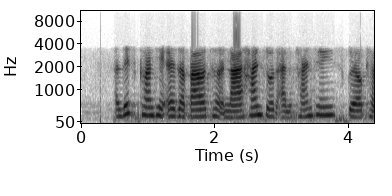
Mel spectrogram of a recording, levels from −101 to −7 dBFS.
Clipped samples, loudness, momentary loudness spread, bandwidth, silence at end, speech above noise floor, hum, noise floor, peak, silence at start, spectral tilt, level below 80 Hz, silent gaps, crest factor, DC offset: under 0.1%; -17 LUFS; 11 LU; 10 kHz; 0 s; 32 dB; none; -50 dBFS; 0 dBFS; 0.5 s; -5.5 dB/octave; -56 dBFS; none; 18 dB; under 0.1%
